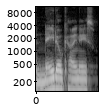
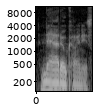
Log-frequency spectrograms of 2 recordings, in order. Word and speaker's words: nattokinase: So I'll avoid the nattokinase. I'll say nattokinase, a little softer.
